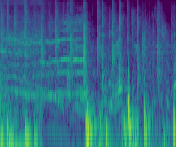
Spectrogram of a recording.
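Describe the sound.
An audience claps, a dense patter of many hands making sharp, overlapping slaps that stay fairly steady for a few seconds, with voices and some tonal sound mixed underneath.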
